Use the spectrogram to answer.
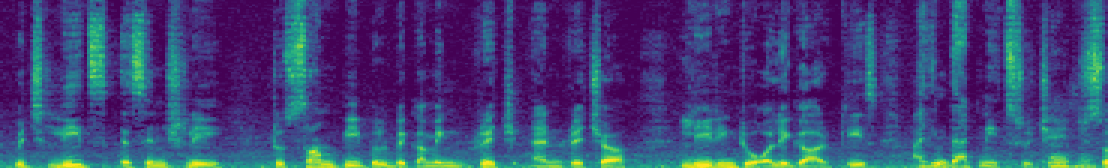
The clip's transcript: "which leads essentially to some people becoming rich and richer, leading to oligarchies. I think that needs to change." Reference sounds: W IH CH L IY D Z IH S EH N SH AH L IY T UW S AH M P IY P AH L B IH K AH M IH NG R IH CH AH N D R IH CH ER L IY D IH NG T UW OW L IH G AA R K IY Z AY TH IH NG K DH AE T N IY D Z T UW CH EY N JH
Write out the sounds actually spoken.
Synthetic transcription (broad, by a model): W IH CH L IY D Z IH S EH N SH AH L IY T UW S AH M P IY P AH L B IH K AH M IH NG R IH CH AH N D R IH CH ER L IY D IH NG T UW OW L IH G AA R K IY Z AY T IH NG K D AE T N IY D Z T UW CH EY N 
